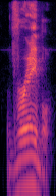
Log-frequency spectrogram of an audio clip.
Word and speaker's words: Vrabel: Mike Verbal. No, it's pronounced Verbel. Verbable.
